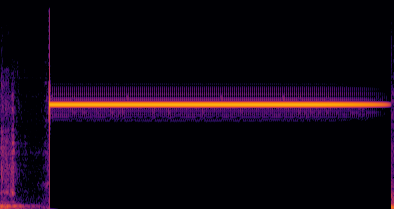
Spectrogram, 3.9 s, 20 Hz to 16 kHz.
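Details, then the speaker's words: A steady, very high-pitched pure tone lasting about three and a half seconds, played as a hearing test tone; likely the 8,000 Hz tone, with a 12,000 Hz test announced next. "we'll do the 12,000 tax if you're under 50 then you should be able to hear the beep"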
